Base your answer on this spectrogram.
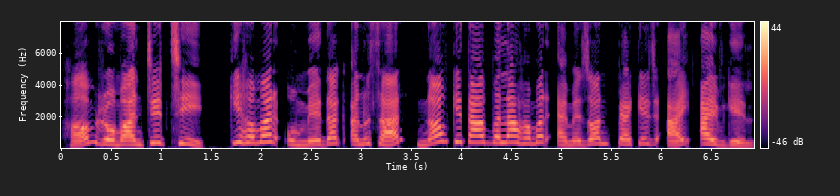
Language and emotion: Maithili, happy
